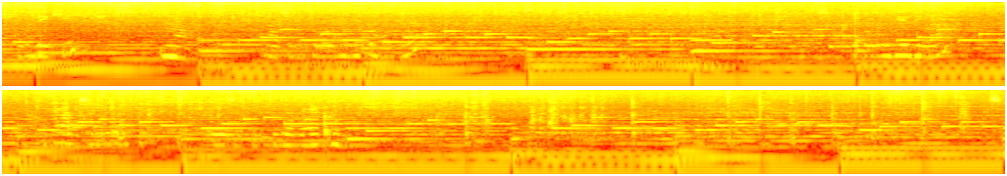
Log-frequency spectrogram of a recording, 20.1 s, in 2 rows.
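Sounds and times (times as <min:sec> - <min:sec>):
background music with chords: 0:00.0 - 0:20.0
leaves sizzling in a pan: 0:00.0 - 0:20.0
spatula scraping a pan: 0:10.3 - 0:20.0.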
